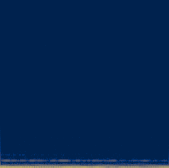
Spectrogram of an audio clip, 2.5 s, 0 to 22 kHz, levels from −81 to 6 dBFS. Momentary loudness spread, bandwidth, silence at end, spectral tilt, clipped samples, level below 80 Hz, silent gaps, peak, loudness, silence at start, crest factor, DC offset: 9 LU; 1.1 kHz; 0 s; -13 dB/octave; under 0.1%; -38 dBFS; none; -12 dBFS; -25 LUFS; 0 s; 12 dB; under 0.1%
